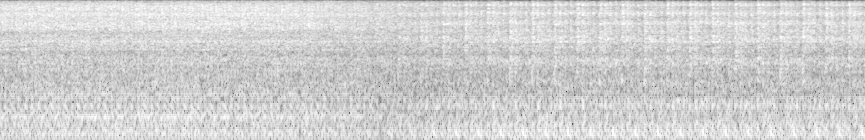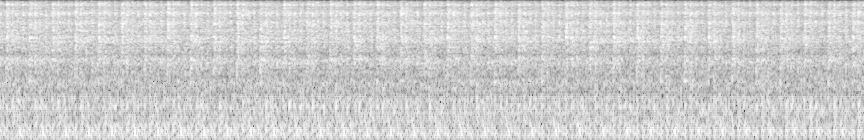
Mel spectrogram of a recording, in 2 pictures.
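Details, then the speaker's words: Rebuilt Stuart Twin Victoria miniature twin-cylinder steam engine at high speed: fairly even exhaust chuffs over air hiss, not perfect; slight knock remains, suspected connecting-rod side slap. "in this clip the beats are fairly even not perfect but even enough I think there is still a slight knock"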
